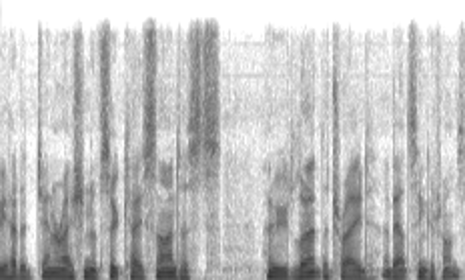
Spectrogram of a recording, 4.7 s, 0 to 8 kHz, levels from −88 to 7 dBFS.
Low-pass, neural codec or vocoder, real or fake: 7.2 kHz; none; real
